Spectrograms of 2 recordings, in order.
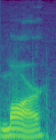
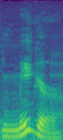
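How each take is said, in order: First: The name is said as one syllable. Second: The name is said with two syllables. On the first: The speaker calls it right. "It's actually Mar. That's how you say it" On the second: The speaker calls it wrong. "Looks like it's meager"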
